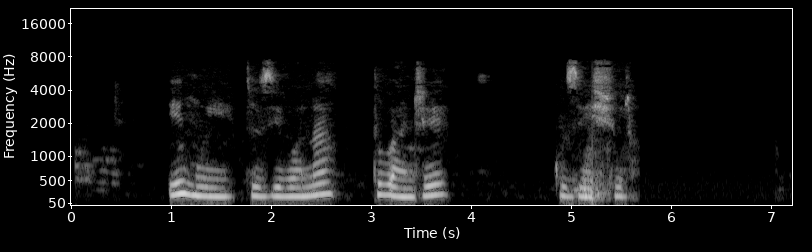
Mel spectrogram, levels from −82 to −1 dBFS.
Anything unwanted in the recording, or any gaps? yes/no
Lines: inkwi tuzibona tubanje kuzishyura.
no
